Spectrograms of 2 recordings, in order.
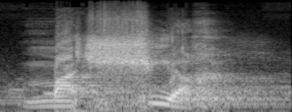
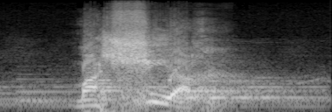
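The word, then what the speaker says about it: מָשִׁיחַ: él es El Mesías Cómo se dice la expresión Mesías en hebreo masia masia masia así se dice ve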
